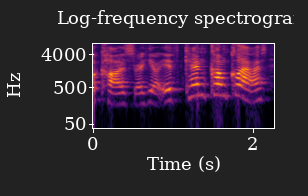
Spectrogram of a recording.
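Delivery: usual speaking voice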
